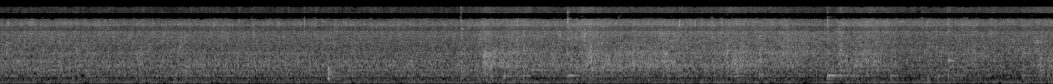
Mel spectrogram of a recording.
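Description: Chicken and potato pieces frying in a metal kadai with a steady sizzle, stirred through the chili powder and masala with a spatula.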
